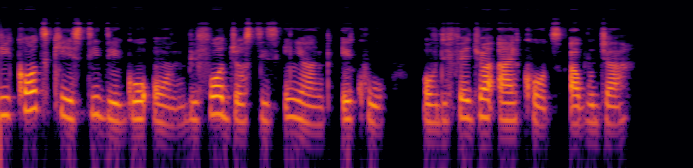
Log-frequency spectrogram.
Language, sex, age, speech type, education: Nigerian Pidgin, female, 15-29, spontaneous, tertiary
